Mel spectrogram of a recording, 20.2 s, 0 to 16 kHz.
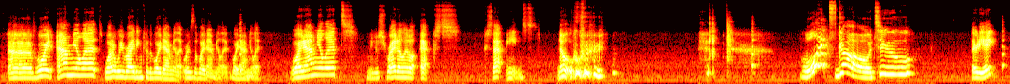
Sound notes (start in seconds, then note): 11.2 laughs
